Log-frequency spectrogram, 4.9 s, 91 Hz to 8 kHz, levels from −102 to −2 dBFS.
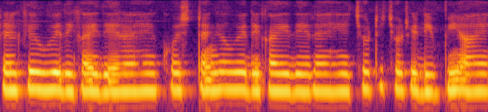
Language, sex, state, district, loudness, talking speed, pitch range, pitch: Hindi, female, Bihar, Patna, -14 LUFS, 195 wpm, 210-225 Hz, 215 Hz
